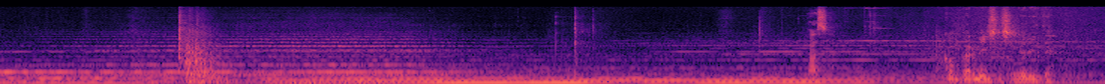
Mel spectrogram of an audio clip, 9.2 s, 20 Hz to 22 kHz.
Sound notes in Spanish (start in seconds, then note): 5.0 sonido al abrir la puerta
